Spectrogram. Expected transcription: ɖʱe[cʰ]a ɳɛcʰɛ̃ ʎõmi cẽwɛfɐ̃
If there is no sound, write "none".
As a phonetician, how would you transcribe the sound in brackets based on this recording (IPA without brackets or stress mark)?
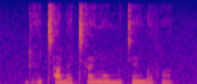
cʰ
